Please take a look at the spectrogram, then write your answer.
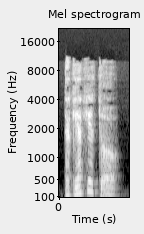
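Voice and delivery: high, loud impatient demand. A narrator's reading. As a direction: demand an answer now. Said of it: "dodal netrpělivě".

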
